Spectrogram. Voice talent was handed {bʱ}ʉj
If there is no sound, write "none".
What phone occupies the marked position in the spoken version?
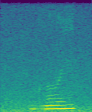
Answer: bʱ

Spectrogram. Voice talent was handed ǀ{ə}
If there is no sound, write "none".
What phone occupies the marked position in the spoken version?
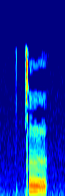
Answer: ə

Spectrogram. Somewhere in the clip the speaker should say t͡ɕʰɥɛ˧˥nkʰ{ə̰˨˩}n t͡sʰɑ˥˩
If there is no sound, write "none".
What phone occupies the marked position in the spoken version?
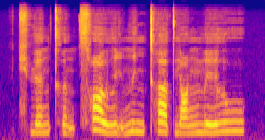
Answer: ə̰˨˩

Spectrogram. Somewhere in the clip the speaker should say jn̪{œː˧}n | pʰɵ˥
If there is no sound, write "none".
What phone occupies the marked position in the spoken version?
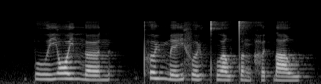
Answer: œː˧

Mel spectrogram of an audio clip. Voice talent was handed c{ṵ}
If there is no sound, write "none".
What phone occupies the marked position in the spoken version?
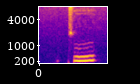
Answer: u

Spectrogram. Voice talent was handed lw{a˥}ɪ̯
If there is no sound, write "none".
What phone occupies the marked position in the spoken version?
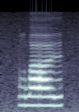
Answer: a˥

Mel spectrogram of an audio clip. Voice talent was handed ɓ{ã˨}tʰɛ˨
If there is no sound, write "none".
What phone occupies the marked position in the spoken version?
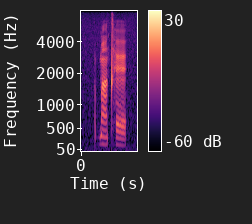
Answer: ã˨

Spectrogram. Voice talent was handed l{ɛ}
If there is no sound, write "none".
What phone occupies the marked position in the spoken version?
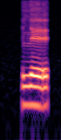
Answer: ɛ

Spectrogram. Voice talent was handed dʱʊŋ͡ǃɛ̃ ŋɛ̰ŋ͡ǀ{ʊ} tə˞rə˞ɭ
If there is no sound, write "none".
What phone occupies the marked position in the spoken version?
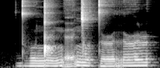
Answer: ʊ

